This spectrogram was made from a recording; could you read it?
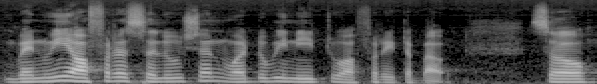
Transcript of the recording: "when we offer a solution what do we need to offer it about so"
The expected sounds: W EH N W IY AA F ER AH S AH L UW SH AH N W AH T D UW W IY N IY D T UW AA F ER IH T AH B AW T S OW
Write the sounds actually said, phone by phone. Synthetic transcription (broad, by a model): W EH N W IY AA F ER AH S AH L UW SH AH N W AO T D UW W IY N IY D T UW AA F ER IH T AH B AW T S OW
